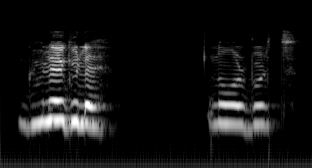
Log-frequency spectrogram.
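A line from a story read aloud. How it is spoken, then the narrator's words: Sobbing. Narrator (Turkish): diye hıçkırdı Hagrid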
